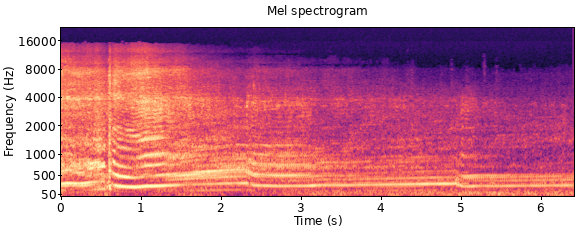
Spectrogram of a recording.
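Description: Sports car accelerating hard from a standing start. Its engine note climbs in pitch and drops at each upshift, about half a second, two and a half and five seconds in, and grows quieter as the car pulls away down the runway.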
